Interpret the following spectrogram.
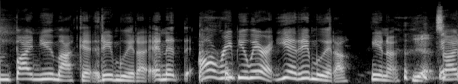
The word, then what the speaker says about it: Remuera: So I have lived in Remuera for a couple years, and a lot of people do not know that it's called Remuera, and so they're like, where? And I'm like, it's by Newmarket, Remuera, and Remuera, Remuera, So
